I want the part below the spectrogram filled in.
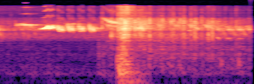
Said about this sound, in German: Hier, hören Sie? Und? Ja, da muss etwas gewesen sein, was die Vögel in Aufregung versetzt hat. Irgendwas am Himmel, irgendeine pff, Lichterscheinung vielleicht.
